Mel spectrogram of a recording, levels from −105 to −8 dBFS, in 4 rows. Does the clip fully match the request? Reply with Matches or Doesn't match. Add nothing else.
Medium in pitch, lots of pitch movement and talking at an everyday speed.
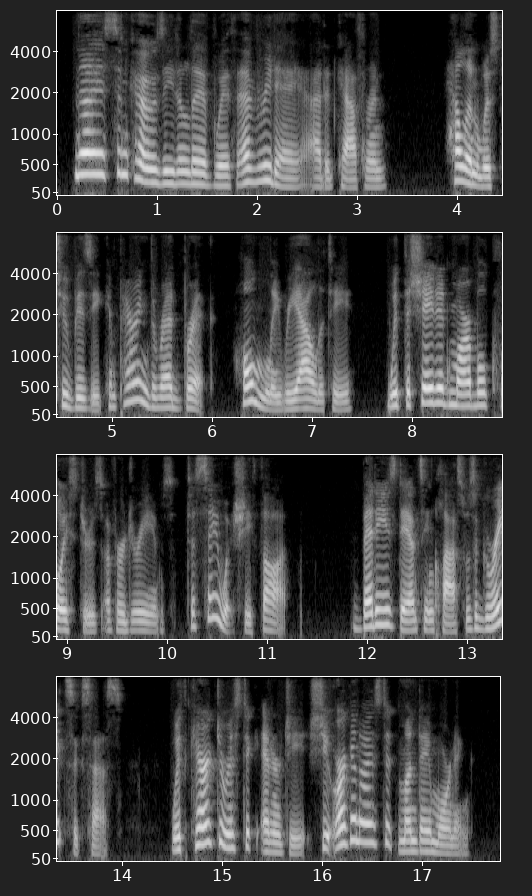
Matches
